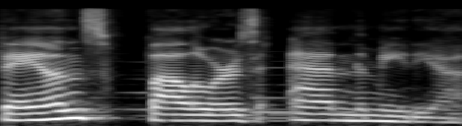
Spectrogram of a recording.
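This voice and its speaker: With music in the background, a woman speaks fairly slowly using ordinary pitch variation. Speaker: TV show host. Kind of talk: promotional ad read.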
